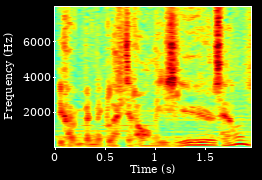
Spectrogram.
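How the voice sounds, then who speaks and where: An actor playing a menacing, courteous killer in a radio drama, unhurried and falsely polite as he toys with his victim. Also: fairly low pitch, sing-song, music in the background. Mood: gloating, menacing.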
